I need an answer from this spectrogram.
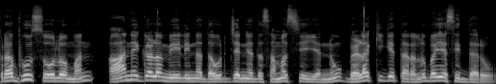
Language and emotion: Kannada, neutral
